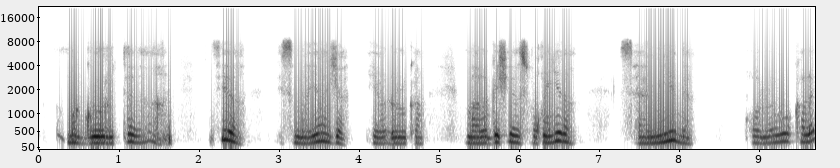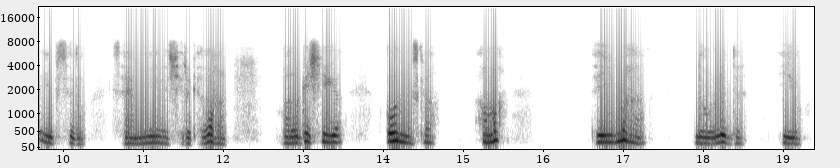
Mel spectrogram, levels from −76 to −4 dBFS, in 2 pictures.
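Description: Right from the start the speech has been through Opus voice compression, wideband SILK at a rate sounding near 10 kbps: muffled, hoarse, slightly robotic, with nothing above 8 kHz. The filter restarted on every block as well, dropping its state each time, so a buzz at 46.9 Hz rides along with the level, which fits a 1024-sample block.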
